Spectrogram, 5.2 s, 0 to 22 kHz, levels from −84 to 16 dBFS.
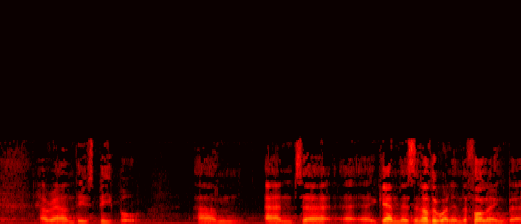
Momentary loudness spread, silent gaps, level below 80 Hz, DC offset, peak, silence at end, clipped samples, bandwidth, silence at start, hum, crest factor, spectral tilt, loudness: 15 LU; none; -68 dBFS; 0.2%; -14 dBFS; 0 s; under 0.1%; 8.4 kHz; 0 s; none; 22 dB; -4.5 dB/octave; -35 LUFS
